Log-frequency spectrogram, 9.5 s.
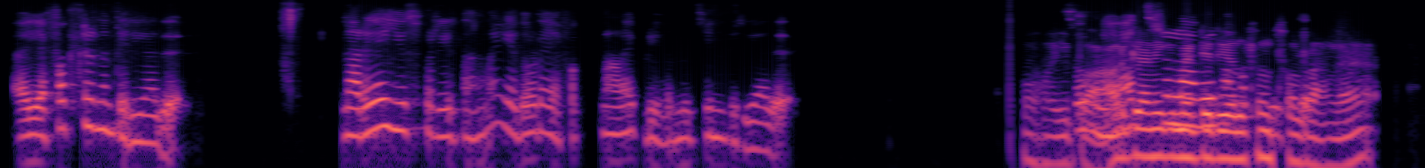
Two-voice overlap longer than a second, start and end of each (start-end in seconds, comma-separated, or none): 7.1-8.7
